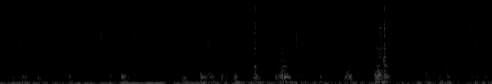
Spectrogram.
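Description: Faint rustling and rubbing of origami paper under fingertips as it is folded and its creases are pressed flat, with scattered soft ticks and one slightly louder one near the end.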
